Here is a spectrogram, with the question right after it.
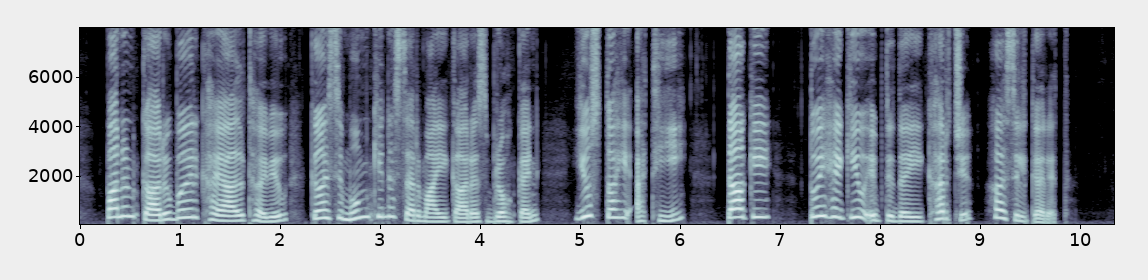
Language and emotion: Kashmiri, neutral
